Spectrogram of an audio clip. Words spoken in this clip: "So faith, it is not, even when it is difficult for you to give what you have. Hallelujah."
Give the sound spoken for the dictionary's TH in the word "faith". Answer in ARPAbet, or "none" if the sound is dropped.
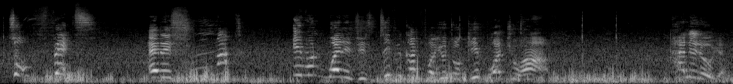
S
